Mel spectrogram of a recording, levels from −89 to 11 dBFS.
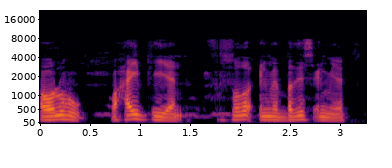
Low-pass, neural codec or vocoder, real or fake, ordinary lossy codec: none; none; real; none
